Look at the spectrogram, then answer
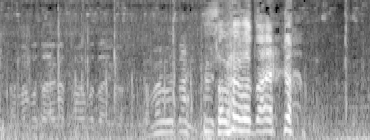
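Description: A horse ridden outdoors in a race clip-clops with a steady hoof rhythm under people's loud talk and calls, the beats faintly audible beneath the voices.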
